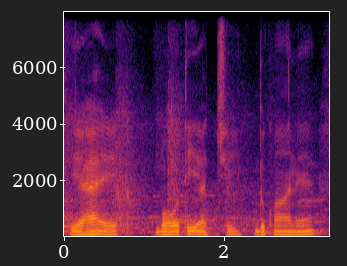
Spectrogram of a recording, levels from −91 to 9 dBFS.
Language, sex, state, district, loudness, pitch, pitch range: Hindi, male, Uttar Pradesh, Saharanpur, -20 LUFS, 100 Hz, 100-105 Hz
